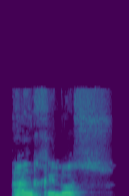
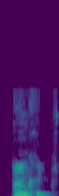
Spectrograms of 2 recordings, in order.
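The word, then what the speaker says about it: ἄγγελος: Cuando nosotros leímos ángelos, estaba así, ángelos, ángelos no se pronuncia con de la otra manera porque esto nos indica cómo pronunciar esta vocal.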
